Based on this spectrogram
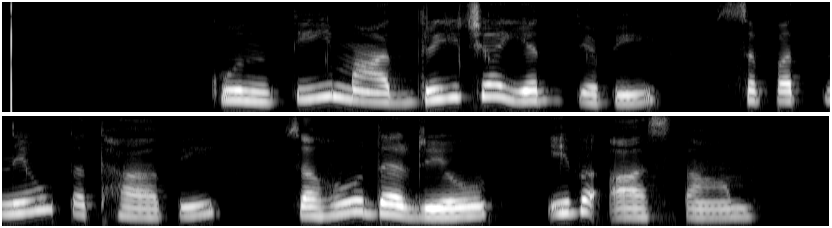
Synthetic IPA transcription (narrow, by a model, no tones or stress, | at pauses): kunt̪iːmaːd̪ɾiːt͡ʃɐjɐd̪jɐpi | sɐpɐt̪̚newt̪ɐt̪ʰaːpi | sɐɦoːd̪ɐɾjoː | iʋɐʔaːst̪aːm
